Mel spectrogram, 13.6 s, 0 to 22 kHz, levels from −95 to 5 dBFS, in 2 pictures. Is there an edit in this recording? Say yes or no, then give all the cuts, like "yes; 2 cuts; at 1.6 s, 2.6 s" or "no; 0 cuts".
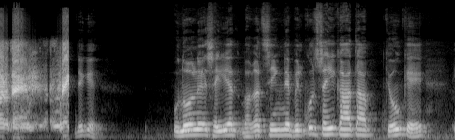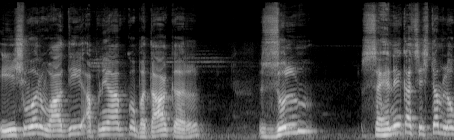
no; 0 cuts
